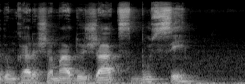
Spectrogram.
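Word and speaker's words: Bossuet: Por fim, eu quero que você saiba de um cara chamado Jacques Bousset. O Jacques Bousset, ou se você quiser falar com a pronúncia mais francesa, Bisset, ele dizia que o rei governa porque Deus quer.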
